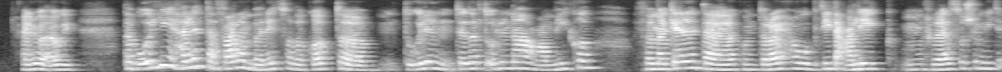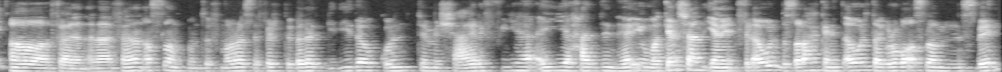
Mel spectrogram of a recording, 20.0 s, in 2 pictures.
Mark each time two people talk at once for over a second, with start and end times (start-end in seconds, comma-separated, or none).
none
